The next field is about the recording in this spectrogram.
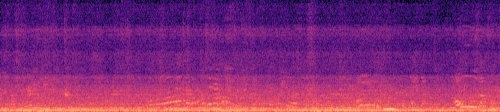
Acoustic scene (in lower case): park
